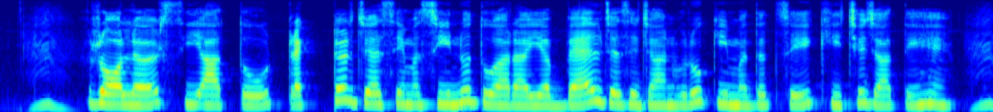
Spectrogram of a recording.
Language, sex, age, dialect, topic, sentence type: Hindi, female, 18-24, Hindustani Malvi Khadi Boli, agriculture, statement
